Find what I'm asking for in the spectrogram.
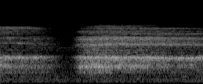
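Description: Loud, close breathing right into the microphone: a short breath, a brief pause, then a long, harsh exhale of rushing air. No one speaks.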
